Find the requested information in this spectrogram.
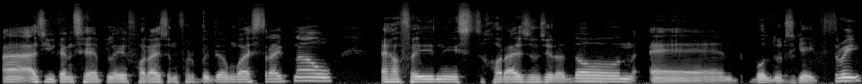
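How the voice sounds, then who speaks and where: A man with a Greek accent talks at a fairly slow pace. His pitch variation is ordinary and his loudness very even. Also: medium pitch for a man. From Greece. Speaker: video game streamer. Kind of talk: live game stream commentary. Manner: halting, many fillers.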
